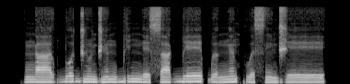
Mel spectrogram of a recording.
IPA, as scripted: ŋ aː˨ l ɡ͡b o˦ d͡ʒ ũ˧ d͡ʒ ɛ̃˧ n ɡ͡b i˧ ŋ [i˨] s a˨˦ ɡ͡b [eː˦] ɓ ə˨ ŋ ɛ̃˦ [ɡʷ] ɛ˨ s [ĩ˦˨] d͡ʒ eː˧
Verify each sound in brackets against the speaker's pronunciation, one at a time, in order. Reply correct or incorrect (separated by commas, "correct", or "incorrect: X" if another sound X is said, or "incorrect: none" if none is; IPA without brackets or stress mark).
incorrect: e˨, correct, incorrect: kʷ, incorrect: ĩ˨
